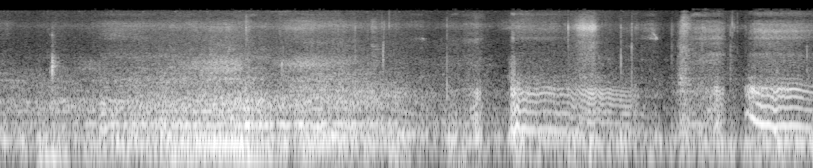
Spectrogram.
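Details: Sleeping baby: soft, rattling snoring breaths with some squeaky nasal sounds over room noise; light infant snoring.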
